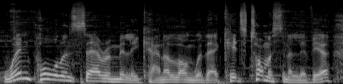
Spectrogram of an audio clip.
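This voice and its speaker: Lively punning male property presenter. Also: medium pitch, brisk, music in the background. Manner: playful, punning, theatrical asides. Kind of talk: jokey TV presenting and narration.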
